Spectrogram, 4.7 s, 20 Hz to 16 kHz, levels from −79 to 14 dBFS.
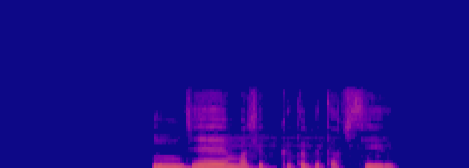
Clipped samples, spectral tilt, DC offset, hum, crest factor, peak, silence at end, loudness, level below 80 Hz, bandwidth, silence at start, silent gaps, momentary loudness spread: under 0.1%; -6 dB/octave; under 0.1%; none; 18 dB; -20 dBFS; 0.75 s; -35 LUFS; -78 dBFS; 8 kHz; 1.55 s; none; 13 LU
